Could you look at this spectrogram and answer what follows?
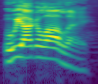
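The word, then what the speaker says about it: Uiagalelei: And pronounce the quarterback's name again? Uyagalale.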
